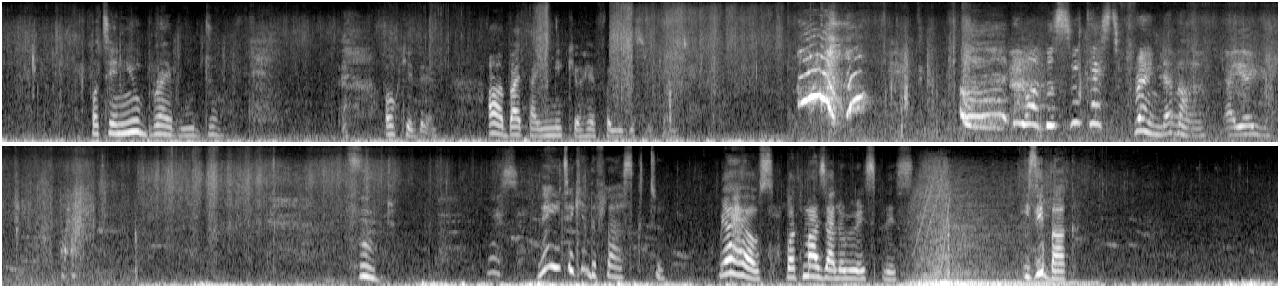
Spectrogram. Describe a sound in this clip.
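A woman speaks loudly and sharply close by.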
